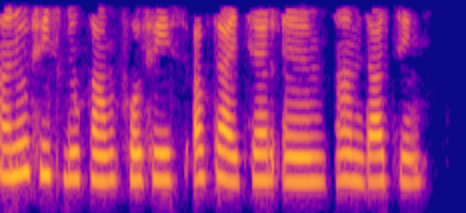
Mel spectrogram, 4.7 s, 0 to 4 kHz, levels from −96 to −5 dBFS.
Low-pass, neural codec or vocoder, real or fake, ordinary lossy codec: 3.6 kHz; none; real; MP3, 24 kbps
